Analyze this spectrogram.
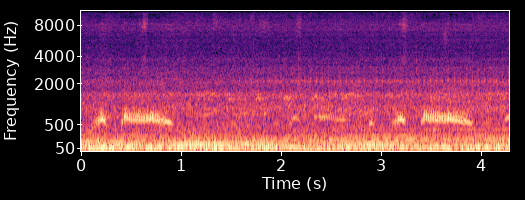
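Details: Spotted dove giving two phrases, each a short lead-in coo followed by a long, level, then falling coo, over heavy low background rumble.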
